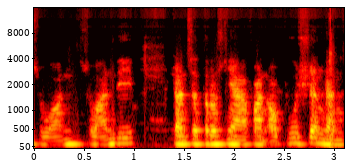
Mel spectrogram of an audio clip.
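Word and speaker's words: Soewandi: Oke, tadi kan Anda sudah menyampaikan tentang bahasa itu, tentang sistem, simbol, terus kemudian sejarahnya bahasa, mulai dari ejaan Suwandi, bukan Sowewandi ya, tapi Suwandi, dan seterusnya, Van Ophuijsen, dan seterusnya.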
